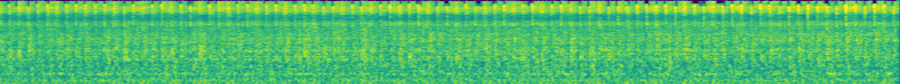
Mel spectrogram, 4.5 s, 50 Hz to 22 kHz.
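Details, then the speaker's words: New Holland Boomer TC25D diesel tractor idling after a fuel filter change and air bleeding: steady, even clatter with a constant low rumble and no stumbles or hunting, a healthy idle. "And to be sure, like I said, you can do it while it's running. That's it. Sounds pretty good."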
